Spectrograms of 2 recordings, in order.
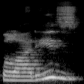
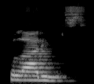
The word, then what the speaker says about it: pilates: how you say it it's not pilates i know korea you said earlier that pilates so the way you say this is polaris that's pilates yeah like that so with pilates in pilates and fitness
